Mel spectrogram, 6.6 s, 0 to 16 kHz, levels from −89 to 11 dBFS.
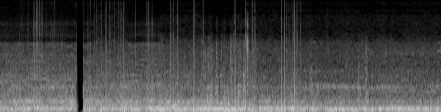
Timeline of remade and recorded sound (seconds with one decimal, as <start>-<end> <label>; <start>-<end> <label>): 0.0-1.4 remade; 1.4-1.9 recorded; 1.9-2.4 remade; 2.4-6.6 recorded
